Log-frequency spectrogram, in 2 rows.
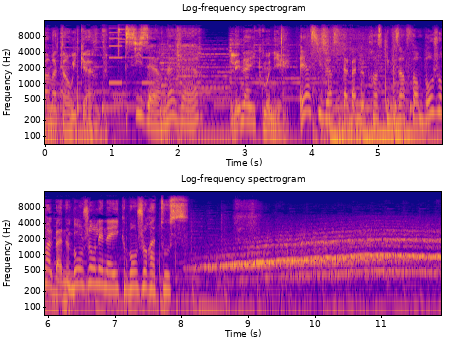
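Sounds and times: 
speech: 0.0s - 8.3s
air raid warning sirens wailing at night in Israel during an Iranian attack: 8.2s - 11.8s.

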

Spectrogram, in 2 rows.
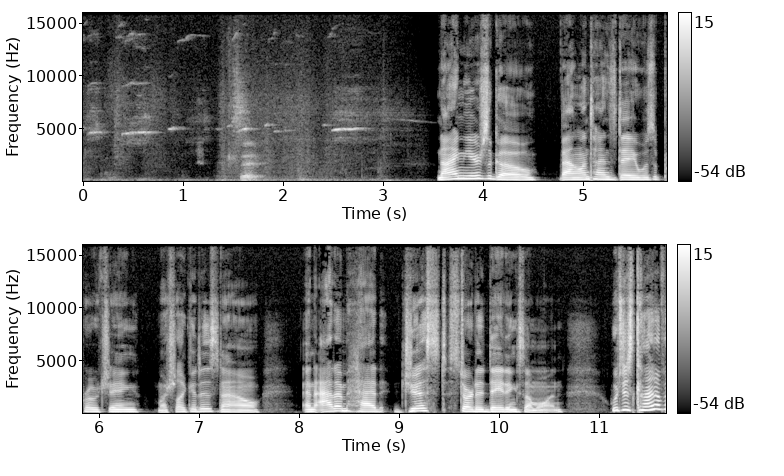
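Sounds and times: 
dog whimpering: 0.0s - 3.5s
dog shuffling: 0.2s - 3.1s
speech: 1.6s - 1.9s, 3.6s - 11.6s.

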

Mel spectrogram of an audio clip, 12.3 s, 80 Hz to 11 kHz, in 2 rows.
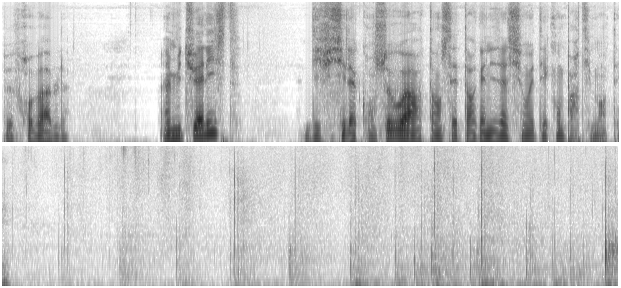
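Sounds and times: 
speech: 0.0s - 0.8s, 1.6s - 2.4s, 3.0s - 6.3s
many people's footsteps along a hard corridor floor: 6.3s - 12.3s.

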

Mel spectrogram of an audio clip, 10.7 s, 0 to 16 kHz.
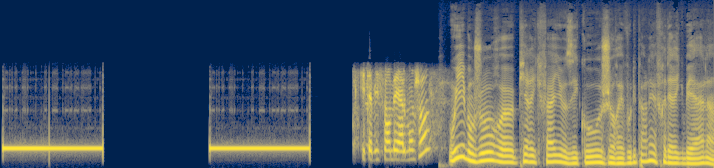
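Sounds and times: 
phone line ringback tone: 0.0s - 1.6s, 3.2s - 4.7s
speech: 5.5s - 10.6s.

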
